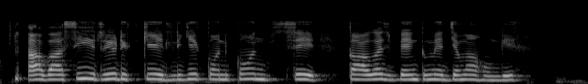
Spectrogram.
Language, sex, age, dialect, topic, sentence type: Hindi, female, 18-24, Kanauji Braj Bhasha, banking, question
